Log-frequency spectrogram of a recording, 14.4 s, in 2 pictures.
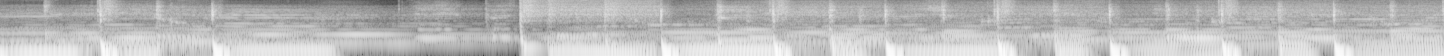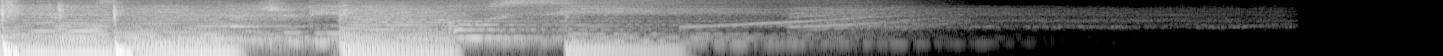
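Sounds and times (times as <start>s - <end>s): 
French children's nursery song karaoke: 0.0s - 11.4s.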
